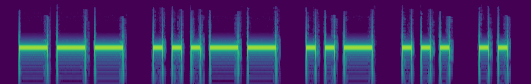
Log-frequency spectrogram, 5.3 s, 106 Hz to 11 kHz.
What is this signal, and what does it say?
Morse code, heard as a keyed tone, about 13 wpm, 800 Hz. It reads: O3USI
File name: LEZIONI / 4 Q1S3 12wpm 2023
